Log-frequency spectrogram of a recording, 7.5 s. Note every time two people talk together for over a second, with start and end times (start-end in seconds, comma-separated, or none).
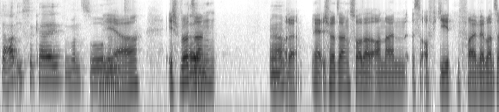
none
